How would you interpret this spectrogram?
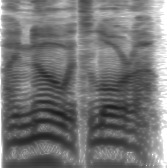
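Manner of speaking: ordinary delivery, nothing marked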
